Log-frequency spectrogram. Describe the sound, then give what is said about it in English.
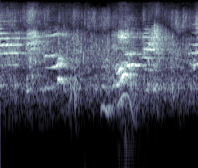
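Rushing, splashing water from river rapids churns steadily throughout as horses, a heavy freight wagon and riders plunge in after a bridge gives way, with bursts of heavier splashing and wordless voices crying out over the roar. “crossed Long Bridge, the timbers cut by One Shot gave out, plunging horses, wagon, and riders into the rapids below.”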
